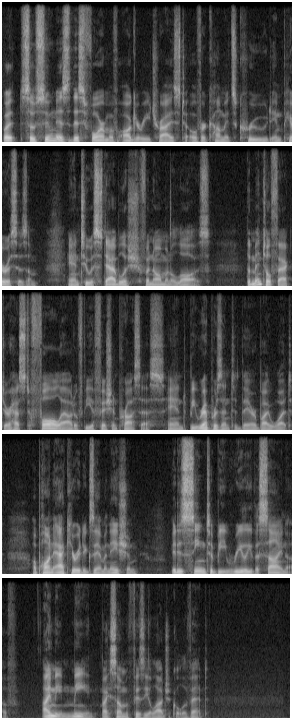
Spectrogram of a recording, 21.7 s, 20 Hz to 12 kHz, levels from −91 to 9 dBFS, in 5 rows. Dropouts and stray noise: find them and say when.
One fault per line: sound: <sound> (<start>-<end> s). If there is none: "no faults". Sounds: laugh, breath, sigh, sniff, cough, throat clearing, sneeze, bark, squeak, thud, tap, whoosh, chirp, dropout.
no faults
